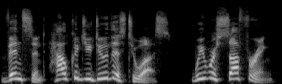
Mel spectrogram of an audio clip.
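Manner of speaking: high, loud shriek of outrage. Acted. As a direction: shriek it like her comfort machine just got unplugged. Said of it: "she started shrieking".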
